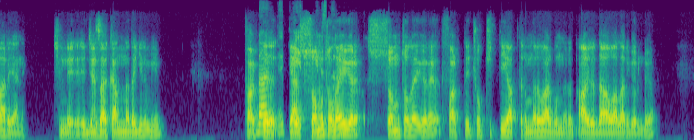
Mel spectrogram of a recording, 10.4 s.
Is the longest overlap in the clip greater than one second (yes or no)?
yes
